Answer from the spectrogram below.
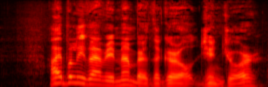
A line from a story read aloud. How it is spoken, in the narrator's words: remarked the canary in her sweet voice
